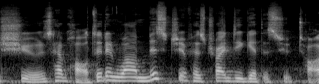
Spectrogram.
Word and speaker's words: MSCHF: little knows littlenosex and a company called mischief and it's spelled mschf and they're promoting this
